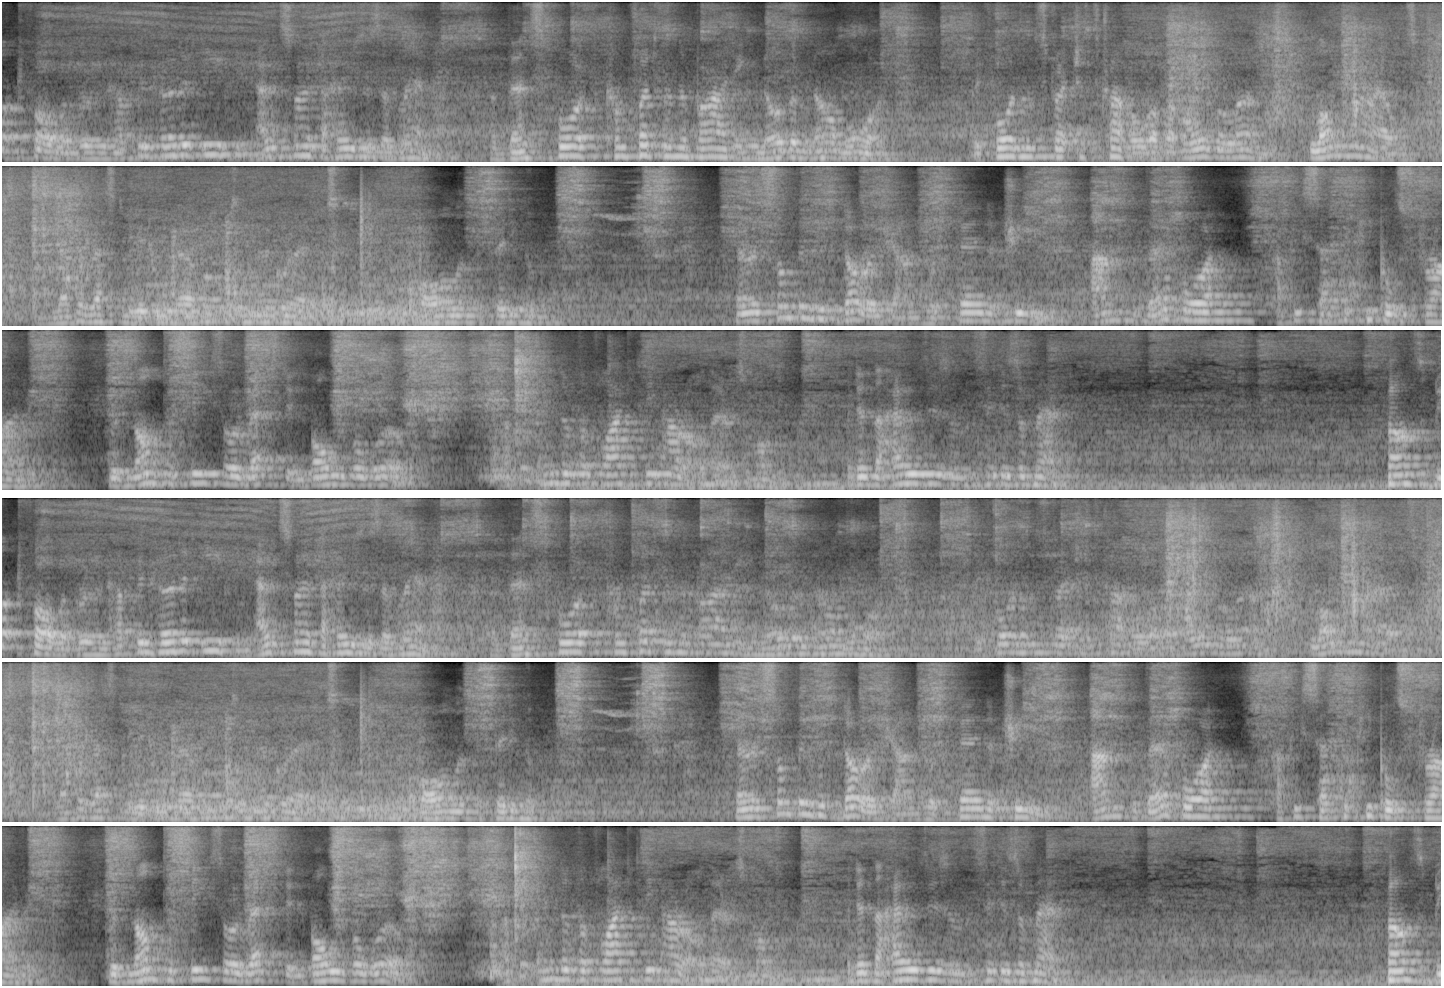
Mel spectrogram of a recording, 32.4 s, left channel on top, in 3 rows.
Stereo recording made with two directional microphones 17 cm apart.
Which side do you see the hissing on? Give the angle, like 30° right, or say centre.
50° right.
